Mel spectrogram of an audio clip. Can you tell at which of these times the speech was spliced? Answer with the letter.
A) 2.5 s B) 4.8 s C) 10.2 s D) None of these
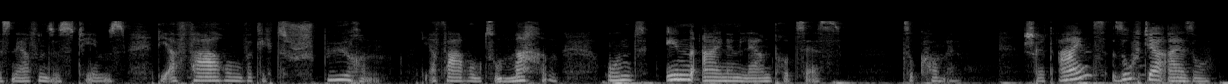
D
